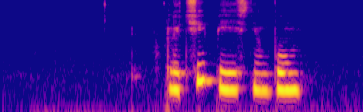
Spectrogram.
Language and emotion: Russian, neutral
